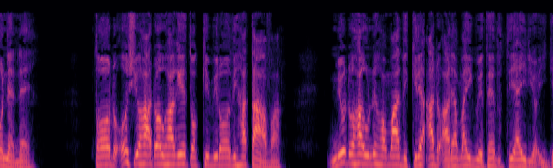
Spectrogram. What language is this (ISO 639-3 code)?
kik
